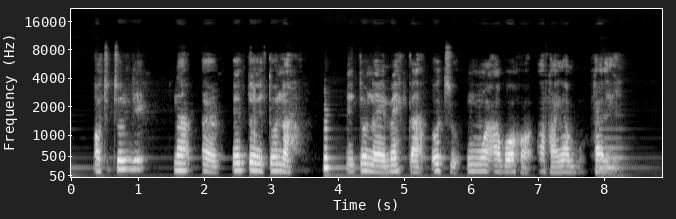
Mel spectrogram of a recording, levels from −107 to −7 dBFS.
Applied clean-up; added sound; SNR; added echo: neural mask model DeepFilterNet 3.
